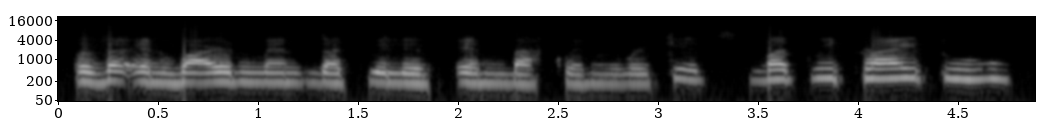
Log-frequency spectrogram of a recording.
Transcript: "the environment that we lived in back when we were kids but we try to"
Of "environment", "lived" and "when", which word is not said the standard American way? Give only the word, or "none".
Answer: lived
